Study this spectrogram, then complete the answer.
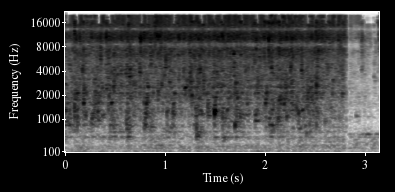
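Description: Tap water runs steadily into a kitchen sink while raw chicken is washed, a close splashing hiss that cuts off abruptly near the end.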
